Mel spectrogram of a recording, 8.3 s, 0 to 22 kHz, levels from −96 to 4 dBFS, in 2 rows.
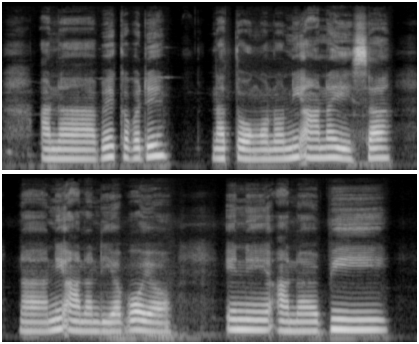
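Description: No technical faults are audible.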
